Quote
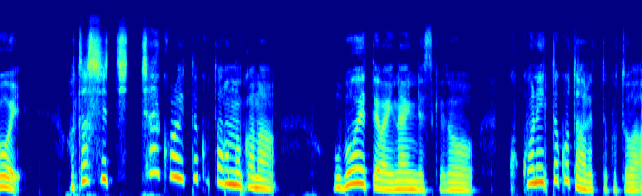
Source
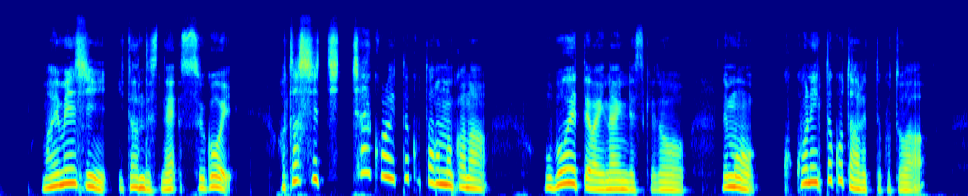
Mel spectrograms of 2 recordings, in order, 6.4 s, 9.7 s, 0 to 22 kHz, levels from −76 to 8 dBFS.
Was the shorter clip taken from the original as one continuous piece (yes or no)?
no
